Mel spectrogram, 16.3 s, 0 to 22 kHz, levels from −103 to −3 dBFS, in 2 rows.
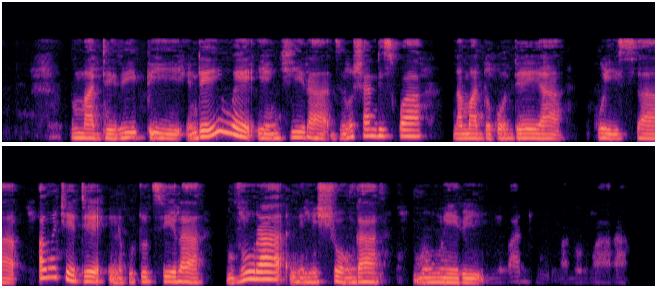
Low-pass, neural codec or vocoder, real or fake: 7.2 kHz; codec, 16 kHz, 16 kbps, FunCodec, trained on Chinese and English, 50 frames a second; fake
